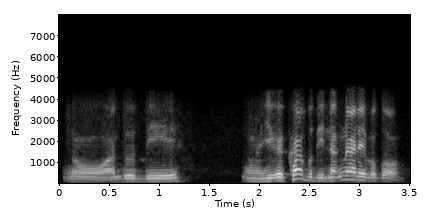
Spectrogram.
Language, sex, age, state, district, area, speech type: Manipuri, male, 30-45, Manipur, Kangpokpi, urban, conversation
